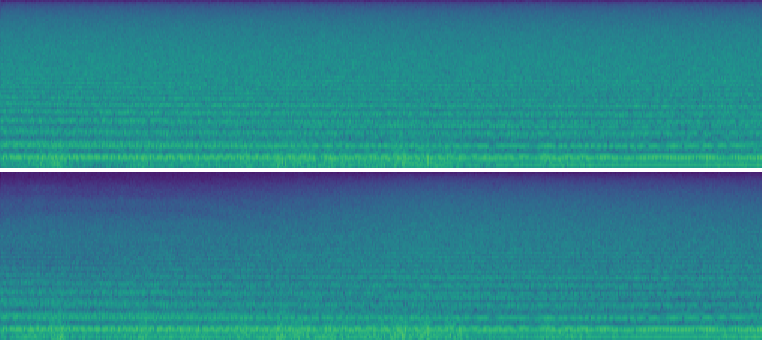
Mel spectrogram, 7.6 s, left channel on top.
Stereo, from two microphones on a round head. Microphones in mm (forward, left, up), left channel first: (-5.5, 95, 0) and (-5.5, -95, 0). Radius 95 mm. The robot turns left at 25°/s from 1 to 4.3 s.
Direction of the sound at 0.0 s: 75° left (ahead or behind).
